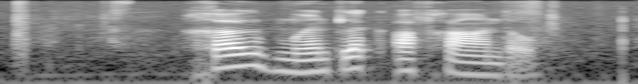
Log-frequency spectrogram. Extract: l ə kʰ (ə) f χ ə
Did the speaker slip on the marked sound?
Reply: yes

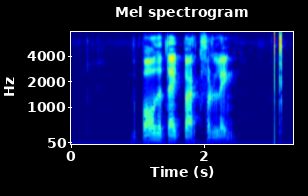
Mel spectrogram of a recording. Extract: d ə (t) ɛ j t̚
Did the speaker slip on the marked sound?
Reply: no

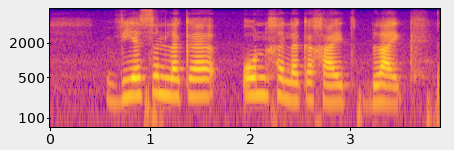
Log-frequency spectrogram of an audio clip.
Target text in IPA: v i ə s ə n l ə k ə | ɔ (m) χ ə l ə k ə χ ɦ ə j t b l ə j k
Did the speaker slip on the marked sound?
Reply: yes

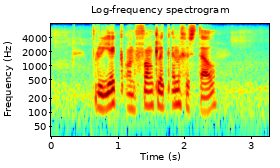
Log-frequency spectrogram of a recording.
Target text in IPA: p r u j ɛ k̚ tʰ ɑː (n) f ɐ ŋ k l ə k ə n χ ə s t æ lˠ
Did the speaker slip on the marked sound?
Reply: no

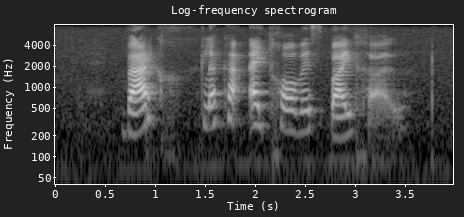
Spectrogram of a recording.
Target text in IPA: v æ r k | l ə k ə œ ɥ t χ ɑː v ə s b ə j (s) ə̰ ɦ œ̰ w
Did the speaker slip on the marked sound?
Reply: yes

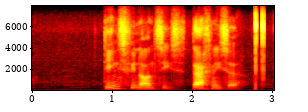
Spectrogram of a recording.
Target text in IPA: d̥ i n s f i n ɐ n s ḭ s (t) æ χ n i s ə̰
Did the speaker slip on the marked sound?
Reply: no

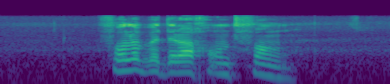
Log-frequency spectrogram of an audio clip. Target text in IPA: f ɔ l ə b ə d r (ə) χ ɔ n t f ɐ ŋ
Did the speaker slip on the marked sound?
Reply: yes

